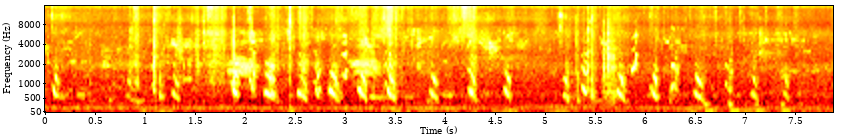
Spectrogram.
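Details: An Irani teetar, a kind of francolin, gives a fast, uneven stream of short falling notes, about three per second, in two long bouts separated by a brief lull, with clicks and a low hum in the background.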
